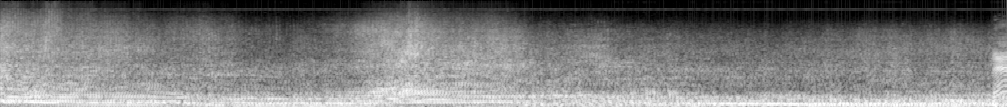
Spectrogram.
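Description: Street stock race cars roar around a short track during a heat race, their engines droning together at a distance with rising and falling pitch as they pass, a continuous blend with no clear talk.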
